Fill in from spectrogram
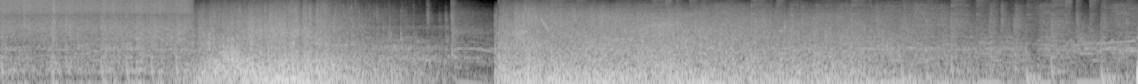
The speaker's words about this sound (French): On entend le bruit du gaz qui s'enflamme.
